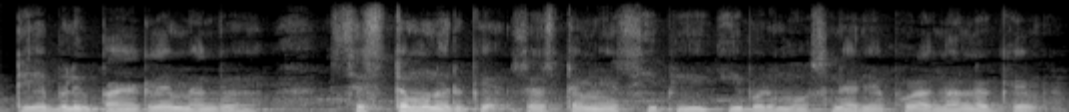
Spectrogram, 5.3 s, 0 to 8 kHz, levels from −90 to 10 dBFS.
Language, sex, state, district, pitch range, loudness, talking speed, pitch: Tamil, male, Tamil Nadu, Namakkal, 120-125 Hz, -21 LUFS, 170 wpm, 125 Hz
